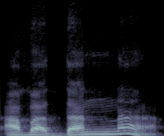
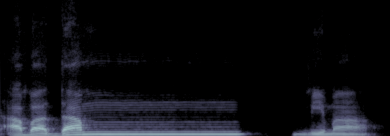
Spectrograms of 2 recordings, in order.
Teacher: হরফ পরিবর্তনটা হচ্ছে ওই যে নুন সাকিনের পরে বা আসলে, নুন সাকিন অথবা তানবিনের পরে যদি বা আসে, তখন এই নুনটা মিমের মতো উচ্চারণ হয়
